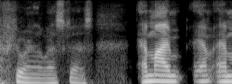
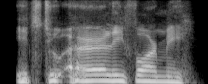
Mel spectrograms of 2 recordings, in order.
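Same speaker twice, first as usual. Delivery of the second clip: pirate-sounding voice; 2 semitones higher, 3 dB louder than usual. Early in the show, the speaker's voice comes out sounding like a pirate. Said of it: "I sounded like a pirate there".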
